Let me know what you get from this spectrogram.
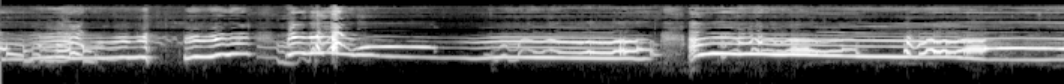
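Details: Pet dog named Scruffy singing: a run of wavering, drawn-out howls with yips and whimpering breaks between phrases, voice sliding and trembling, long steady tones then a fresh rising howl.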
